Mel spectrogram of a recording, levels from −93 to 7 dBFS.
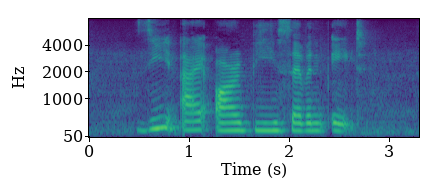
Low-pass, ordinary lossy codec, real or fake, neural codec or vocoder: none; none; fake; codec, 16 kHz, 2 kbps, X-Codec, HuBERT features, trained on LibriSpeech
